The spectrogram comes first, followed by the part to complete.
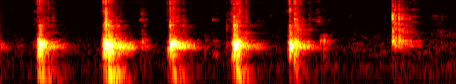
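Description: A series of six or seven light taps or clicks, about three a second, stopping about a second and a half in.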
